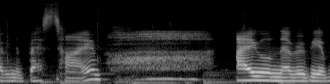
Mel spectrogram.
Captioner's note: gasps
